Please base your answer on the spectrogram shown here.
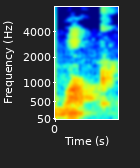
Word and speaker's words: walk: walk. L이 소리가 안 나. 오케이. 얘는 요까지 읽으면 talk. talk. walk. L이 소리 안 나는 이런 애들 유명히 있어.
